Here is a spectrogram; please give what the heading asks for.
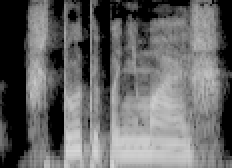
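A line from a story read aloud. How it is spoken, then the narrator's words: Through gritted teeth. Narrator (Russian): процедил Роман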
